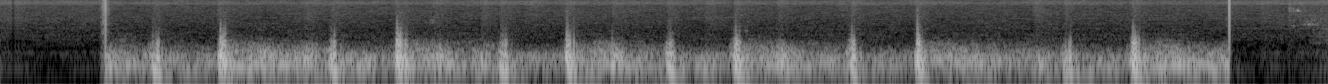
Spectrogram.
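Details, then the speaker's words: Teaching audio of aortic regurgitation: regular heart sounds with a low rumbling Austin Flint murmur filling the gaps between beats, caused by rapid regurgitant flow into the left ventricle. "Também é comum o aparecimento do sopro de Austin-Flint, que é causada pelo fluxo de regurgitação rápido para o ventrículo esquerdo."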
